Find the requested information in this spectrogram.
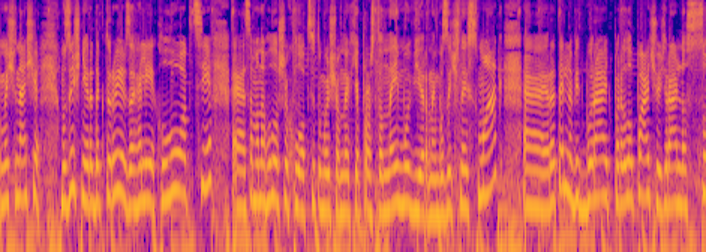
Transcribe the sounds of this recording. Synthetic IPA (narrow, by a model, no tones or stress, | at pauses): mʊt͡ʃinɑʃʲimʊzɪt͡ʃnʲiɾed̪ɐk̚t̪ɔɾɨʋzɐɦɐlʲixlˠɔpt͡sʲi | sɑmɔnɐɦɔlˠɔʃʊjʊxlˠɔp̚t͡sʲit̪ɔmuʃt͡ʃɔwnɪxjɛpɾɔst̪ɔnɛimɔʋʲirnɪjmʊzɪt͡ʃnɪjsmɑkɾet̪ɛlʲnɔʋʲid̪bɪɾɑjʊt̚ʲpeɾelˠɔpɑt͡ʃʊjʊtʲrealʲnɔs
